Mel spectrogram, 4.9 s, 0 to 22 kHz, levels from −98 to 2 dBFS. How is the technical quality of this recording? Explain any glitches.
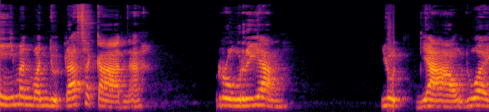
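The recording has one glitch, a short burst of loose connector crackle from 3.87 to 3.94 s. For about 70 ms the speech breaks into a rough, irregular scratching. The cause is a worn or dirty contact in the cable or jack that briefly makes and breaks as it shifts. Each break chops the signal, and any DC present on the line jumps at those moments, adding pops.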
